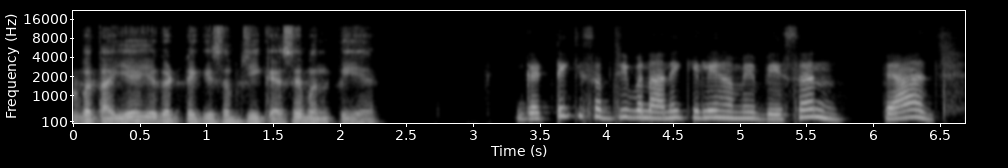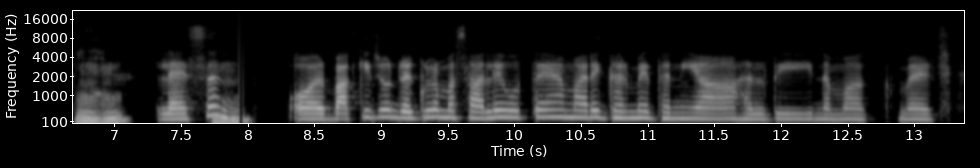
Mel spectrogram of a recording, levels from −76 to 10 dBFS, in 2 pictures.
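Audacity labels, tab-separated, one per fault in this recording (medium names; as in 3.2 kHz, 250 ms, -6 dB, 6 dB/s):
7.930000	7.960000	dropout 27 ms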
